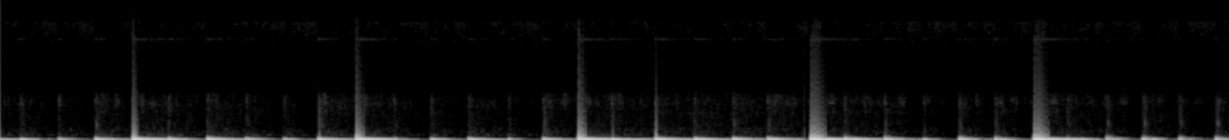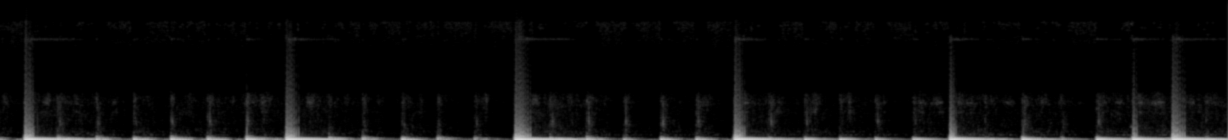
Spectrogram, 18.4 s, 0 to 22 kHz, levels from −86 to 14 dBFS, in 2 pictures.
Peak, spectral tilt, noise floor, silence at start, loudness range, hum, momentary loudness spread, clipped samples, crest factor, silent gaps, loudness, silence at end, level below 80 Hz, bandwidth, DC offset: 0 dBFS; -12.5 dB/octave; -40 dBFS; 0 s; 3 LU; none; 16 LU; 0.6%; 12 dB; none; -13 LUFS; 0 s; -32 dBFS; 2.7 kHz; under 0.1%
